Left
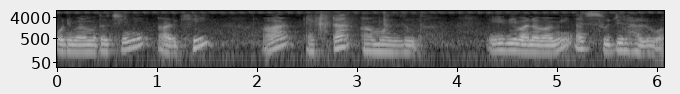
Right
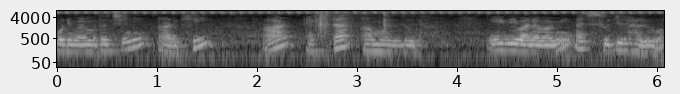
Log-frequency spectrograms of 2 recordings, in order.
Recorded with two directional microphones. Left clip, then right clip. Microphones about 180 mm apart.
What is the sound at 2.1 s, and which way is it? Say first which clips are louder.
Speech: left 3 dB; 40° left (ahead or behind).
